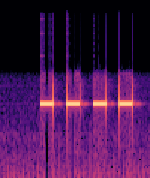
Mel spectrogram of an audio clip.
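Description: A device beeps as it approaches a metal object, four crisp, loud electronic beeps evenly spaced about a third of a second apart, following a quiet lead-in.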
